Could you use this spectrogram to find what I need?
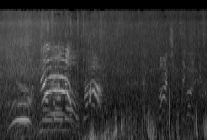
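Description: A person splashes into the sea.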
